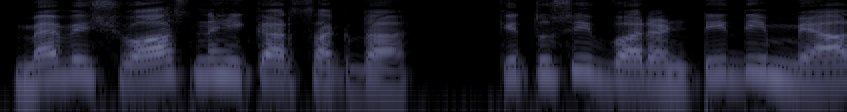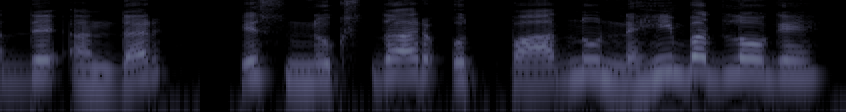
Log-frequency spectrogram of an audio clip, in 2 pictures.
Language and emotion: Punjabi, angry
